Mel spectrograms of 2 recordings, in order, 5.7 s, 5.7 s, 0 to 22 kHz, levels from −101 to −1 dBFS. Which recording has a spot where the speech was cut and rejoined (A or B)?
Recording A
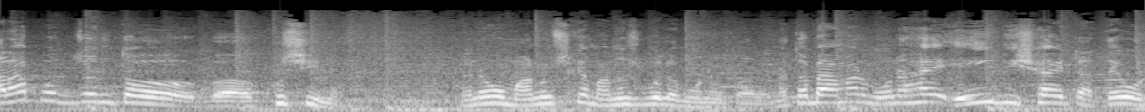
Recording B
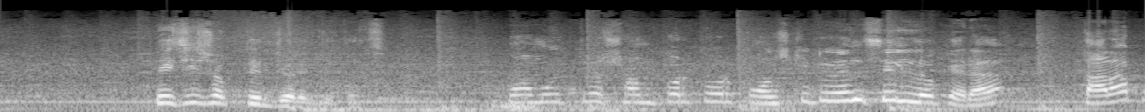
B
